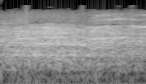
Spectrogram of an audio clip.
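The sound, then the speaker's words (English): A large crowd at a boxing arena roars and cheers continuously as the fighters are introduced before a fight, a dense, loud wash of many voices with no pauses. “Oh, they're with me. The crowd's with me.”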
